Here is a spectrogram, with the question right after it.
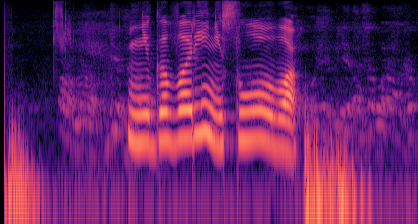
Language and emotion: Russian, angry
